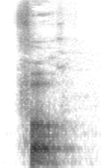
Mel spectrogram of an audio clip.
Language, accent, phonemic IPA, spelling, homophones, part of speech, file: French, France, /fɔʁ/, for, fort, noun, LL-Q150 (fra)-for.wav
- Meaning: only used in for intérieur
